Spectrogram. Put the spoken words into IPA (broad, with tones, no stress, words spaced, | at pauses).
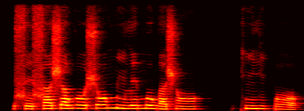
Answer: se˨sa˧ʃa˦ wɔ˧ʃɔ˦ mĩ˧ le˦mo˦˨wa˨˦ʃɔ̃˧ | kĩ˧ji˨ k͡pɔ˨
